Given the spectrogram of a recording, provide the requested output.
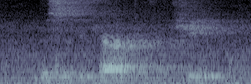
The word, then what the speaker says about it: ki: This is the character for key. It's spelled K-I, but it's pronounced K-E-E, as in key turning a door.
